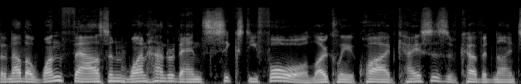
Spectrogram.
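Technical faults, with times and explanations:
1.01 to 1.88 s, repeated packet loss (robotic sound): Packets kept failing to arrive in time across this stretch, leaving seven short holes, the longest about 33 ms. The receiver covered each one by extending the sound just before it, filling about 135 ms in all, roughly a sixth of the span, while about 60 ms of real audio was never heard. Because the patches come in quick succession, the sound turns choppy, with fragments dropping out.
2.32 to 2.36 s, short concealed packet loss: One brief burst of audio, about 20 ms, failed to reach the decoder in time. The receiver bridged the hole by carrying the preceding sound forward, synthesising about 26 ms before blending back into the real signal. The result is a momentary smear or wobble at that point.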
